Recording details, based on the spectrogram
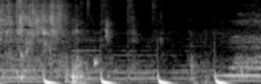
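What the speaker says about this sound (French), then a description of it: "Juste me rincer un peu les mains." Hands rinsed under a running kitchen tap during homemade savory cake prep, water streaming steadily with four regular, heavier splashes about half a second apart, close and clear with no talking.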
